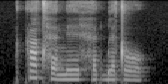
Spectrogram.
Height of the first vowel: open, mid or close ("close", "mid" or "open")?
open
